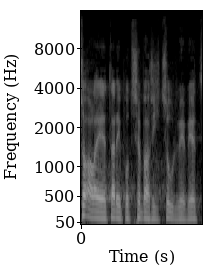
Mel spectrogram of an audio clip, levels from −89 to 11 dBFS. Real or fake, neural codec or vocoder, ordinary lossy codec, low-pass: real; none; MP3, 64 kbps; 14.4 kHz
